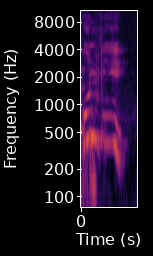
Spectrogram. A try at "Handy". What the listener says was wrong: Nicht Hundi, das bellt nicht. Wie die Hand mit einem I dahinter. Hand mit I, Handy. Ja, nur zusammen ausgesprochen, Handy. Sie haben Hundi gesagt.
